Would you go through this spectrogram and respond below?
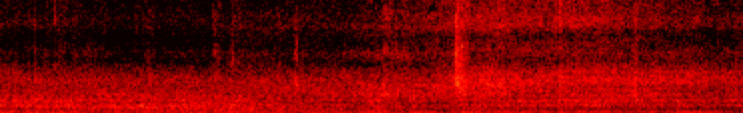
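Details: Outdoor wind and rumbling background noise, like a boat or passing traffic, with no animal calls heard.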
